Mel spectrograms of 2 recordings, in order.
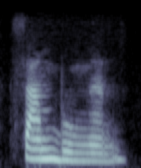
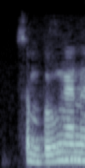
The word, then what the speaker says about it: Sembungan: ditandai dengan penamaan daerah Sambungan. Bukan Sembungan ya, Mas? Sembungan harusnya.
